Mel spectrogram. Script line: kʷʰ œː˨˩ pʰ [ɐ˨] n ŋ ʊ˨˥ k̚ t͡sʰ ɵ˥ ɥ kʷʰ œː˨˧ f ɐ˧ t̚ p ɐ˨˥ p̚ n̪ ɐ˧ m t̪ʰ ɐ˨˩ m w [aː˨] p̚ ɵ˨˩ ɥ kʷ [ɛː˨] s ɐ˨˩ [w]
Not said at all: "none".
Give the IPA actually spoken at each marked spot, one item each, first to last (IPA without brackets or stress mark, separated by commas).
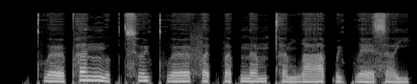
ɐ˥, aː˨˥, ɛː˨˩, j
